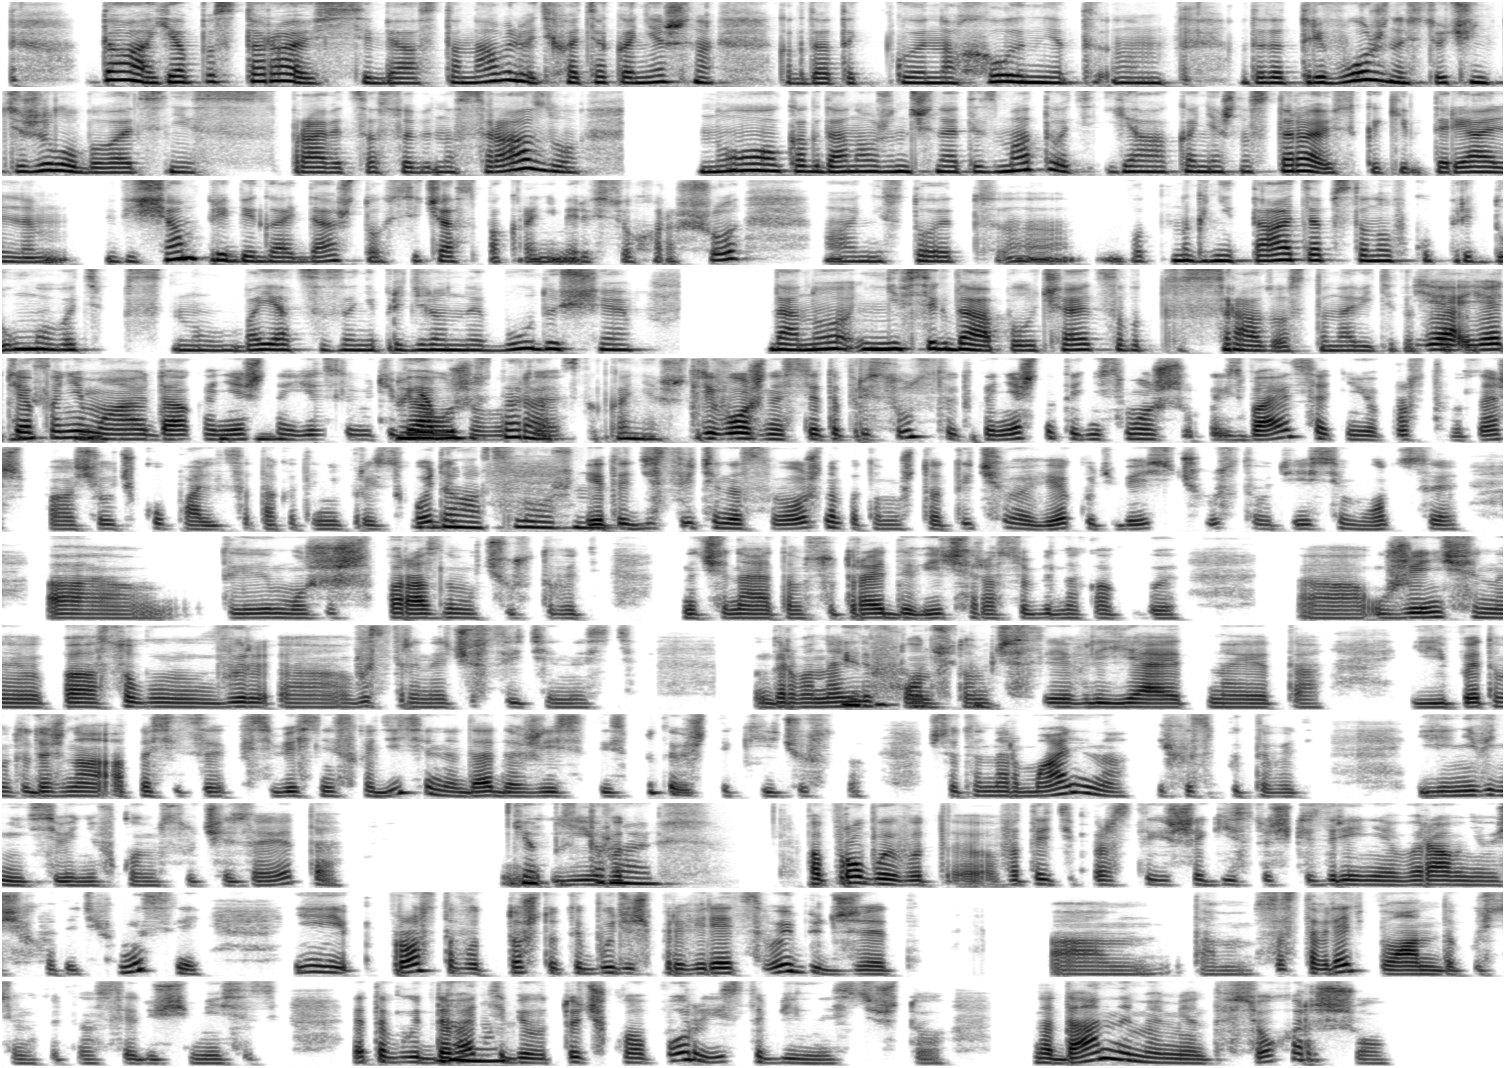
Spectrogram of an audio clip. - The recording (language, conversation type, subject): Russian, advice, Как мне справиться с тревогой из-за финансовой неопределённости?
- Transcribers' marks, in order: tapping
